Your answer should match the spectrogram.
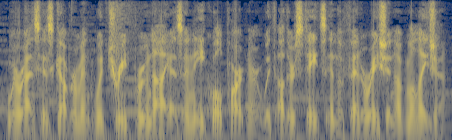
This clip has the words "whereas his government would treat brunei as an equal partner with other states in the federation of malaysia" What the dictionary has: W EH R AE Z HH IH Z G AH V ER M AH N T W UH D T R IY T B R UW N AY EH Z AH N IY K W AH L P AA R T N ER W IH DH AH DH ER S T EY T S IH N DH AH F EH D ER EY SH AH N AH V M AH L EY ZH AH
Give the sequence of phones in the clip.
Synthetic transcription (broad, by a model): W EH R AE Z HH IH Z G AH V ER M AH N T W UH D T R IY T B R UW N AY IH Z AH N IY K W AH L P AA R T N ER W IH DH AH DH ER S T EY T S IH N DH AH F EH D ER EY SH AH N AH V M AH L EY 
